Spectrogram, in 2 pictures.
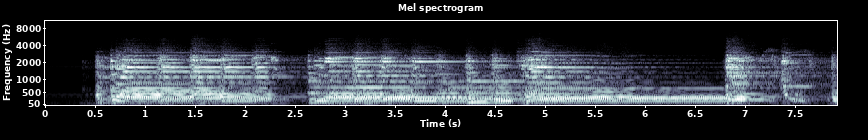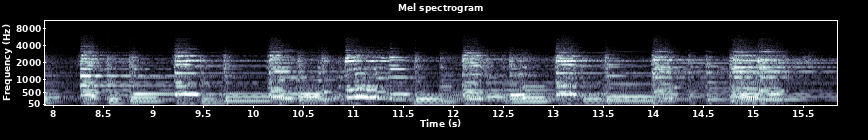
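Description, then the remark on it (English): A distorted electric guitar played through a Deluxe Reverb amp, gain all the way up on the blackface mode, plays sustained chords, then choppier strummed passages, loud with a wash of reverb and a slightly buzzy edge. No one speaks. “That's gain all the way up on that blackface mode. Let's hear what the with the deluxe reverb.”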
